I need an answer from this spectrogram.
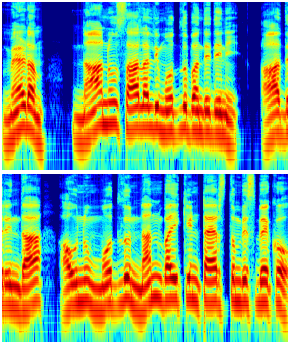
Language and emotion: Kannada, angry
